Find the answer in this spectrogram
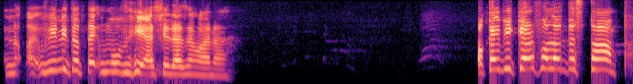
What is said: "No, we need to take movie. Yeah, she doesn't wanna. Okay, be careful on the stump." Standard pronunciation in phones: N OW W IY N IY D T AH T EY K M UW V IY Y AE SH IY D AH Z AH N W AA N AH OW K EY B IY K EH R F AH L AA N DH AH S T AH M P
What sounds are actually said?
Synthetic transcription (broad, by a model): N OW W IY N IY D T AH T EY K M UW V IY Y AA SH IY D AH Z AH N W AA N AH OW K EY B IY K EH R F AH L AA N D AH S T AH M P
